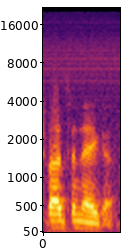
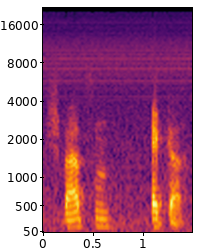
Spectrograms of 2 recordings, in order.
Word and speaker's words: Schwarzenegger: Ecke, not Neger. Ecke. Because people pronounce it the wrong way here a lot of times. They say Schwarzenegger, which I understand because in English things are different, you know. That's Plus, they use the word so much in private, they just slip. They get confused, exactly. But it is actually, the right pronunciation is Schwarzenegger. That's the right pronunciation.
